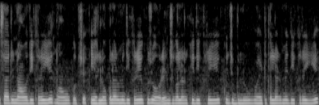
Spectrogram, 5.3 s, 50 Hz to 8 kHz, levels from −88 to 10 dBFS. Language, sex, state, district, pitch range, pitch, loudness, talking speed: Hindi, female, Bihar, Madhepura, 230-240 Hz, 235 Hz, -23 LUFS, 315 wpm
